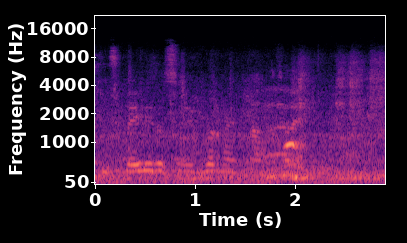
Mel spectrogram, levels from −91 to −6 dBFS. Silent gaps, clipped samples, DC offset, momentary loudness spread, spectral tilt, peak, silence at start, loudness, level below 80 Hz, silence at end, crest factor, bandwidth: none; under 0.1%; under 0.1%; 8 LU; -5.5 dB/octave; -20 dBFS; 0 s; -37 LUFS; -52 dBFS; 0 s; 16 dB; 16 kHz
